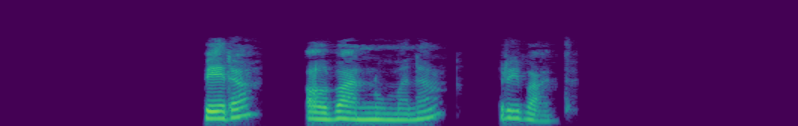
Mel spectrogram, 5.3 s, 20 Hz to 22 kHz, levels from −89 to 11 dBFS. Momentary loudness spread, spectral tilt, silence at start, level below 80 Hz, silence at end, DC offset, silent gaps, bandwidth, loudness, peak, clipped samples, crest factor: 13 LU; -7 dB/octave; 1.35 s; -62 dBFS; 1.65 s; under 0.1%; 1.78-2.03 s, 2.99-3.32 s; 7.2 kHz; -19 LUFS; -2 dBFS; under 0.1%; 20 dB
